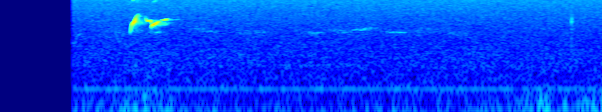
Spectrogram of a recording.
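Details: Endangered Palila from the subalpine forest of Mauna Kea, Hawai'i: two quick, high chirping notes close together, then quiet over a steady low hum.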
